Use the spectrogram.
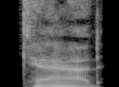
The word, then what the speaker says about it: CAD: The CAD system, she pronounced it as a word, CAD, crashes about once a week, but you learn to work around it.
